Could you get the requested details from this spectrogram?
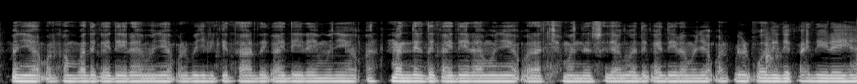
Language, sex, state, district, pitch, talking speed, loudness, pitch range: Hindi, male, Chhattisgarh, Rajnandgaon, 140 Hz, 320 wpm, -14 LUFS, 140-145 Hz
